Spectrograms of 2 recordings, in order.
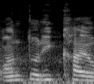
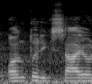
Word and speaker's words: অন্তরিক্ষায়: অনেকে অন্তরিক্ষায় বলে, কিন্তু না, সংস্কৃতে স্পষ্ট উচ্চারণ হচ্ছে অন্তরিক্ষায় নম।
